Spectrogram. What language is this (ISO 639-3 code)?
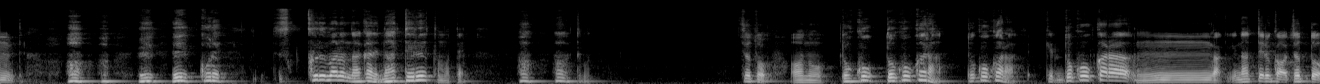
jpn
